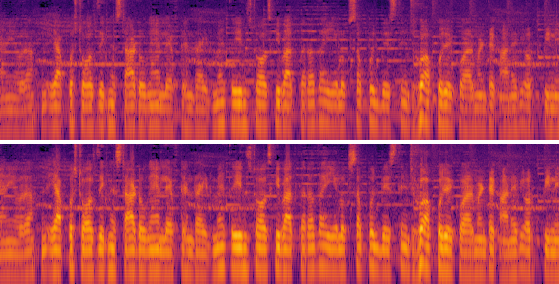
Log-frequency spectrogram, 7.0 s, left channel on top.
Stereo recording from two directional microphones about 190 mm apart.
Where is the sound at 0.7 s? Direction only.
20° right (ahead or behind).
